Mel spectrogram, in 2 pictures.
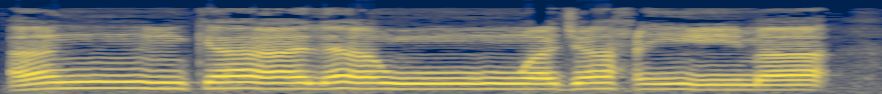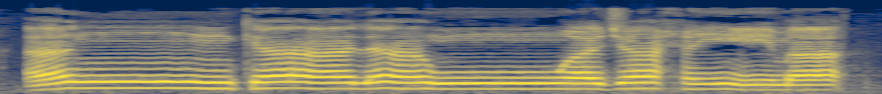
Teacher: You merge the tanween along with the waw and you move on. You don't pronounce the end sound and you have a ghunna.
